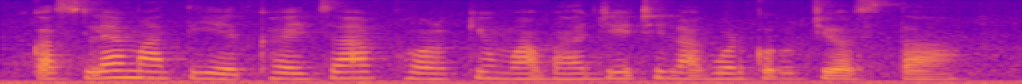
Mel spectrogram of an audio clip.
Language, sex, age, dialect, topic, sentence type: Marathi, female, 18-24, Southern Konkan, agriculture, question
